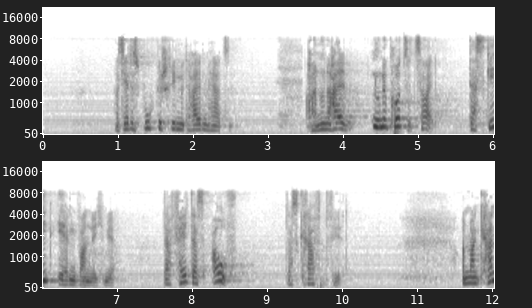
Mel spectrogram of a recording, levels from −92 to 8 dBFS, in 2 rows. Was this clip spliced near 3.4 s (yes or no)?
yes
